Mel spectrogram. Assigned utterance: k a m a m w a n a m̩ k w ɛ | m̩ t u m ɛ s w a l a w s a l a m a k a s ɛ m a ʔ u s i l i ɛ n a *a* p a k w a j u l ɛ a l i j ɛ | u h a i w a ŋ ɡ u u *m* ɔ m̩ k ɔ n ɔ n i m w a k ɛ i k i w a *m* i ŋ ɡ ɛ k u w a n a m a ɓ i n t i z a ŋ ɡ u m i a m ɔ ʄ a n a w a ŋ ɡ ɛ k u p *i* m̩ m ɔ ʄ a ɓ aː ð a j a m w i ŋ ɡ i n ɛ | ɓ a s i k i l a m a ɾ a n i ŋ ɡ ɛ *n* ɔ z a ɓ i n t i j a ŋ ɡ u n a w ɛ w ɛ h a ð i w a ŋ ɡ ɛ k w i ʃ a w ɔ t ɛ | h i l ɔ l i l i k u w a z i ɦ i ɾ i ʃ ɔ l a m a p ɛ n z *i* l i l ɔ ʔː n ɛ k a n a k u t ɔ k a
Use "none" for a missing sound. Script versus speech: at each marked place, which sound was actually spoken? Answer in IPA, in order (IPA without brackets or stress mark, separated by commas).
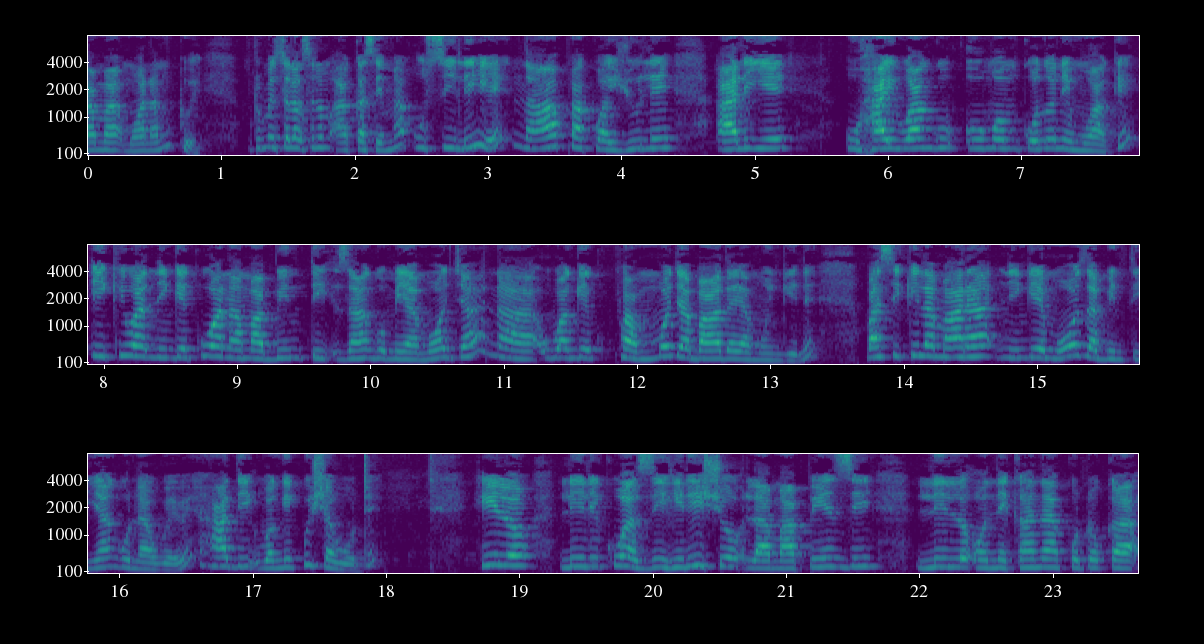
a, m, n, a, m, i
